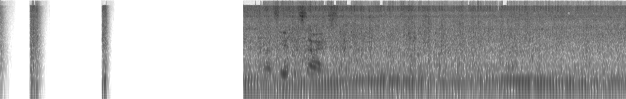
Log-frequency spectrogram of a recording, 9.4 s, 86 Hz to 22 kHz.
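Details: Briggs & Stratton 420 engine on an old mower frame, after cleaning a badly varnished carburetor: a couple of short bursts, then a steady, even run with no stumbling, smoking less than before; running fine.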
